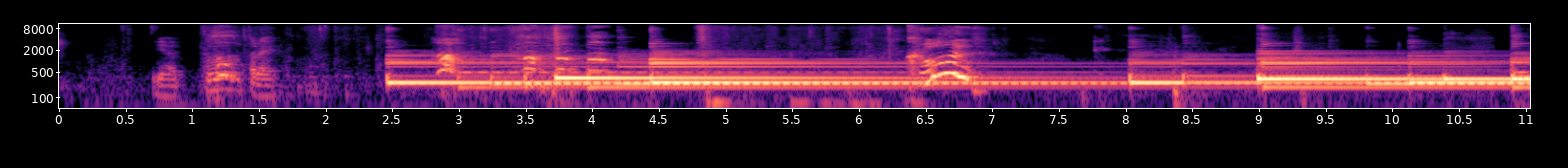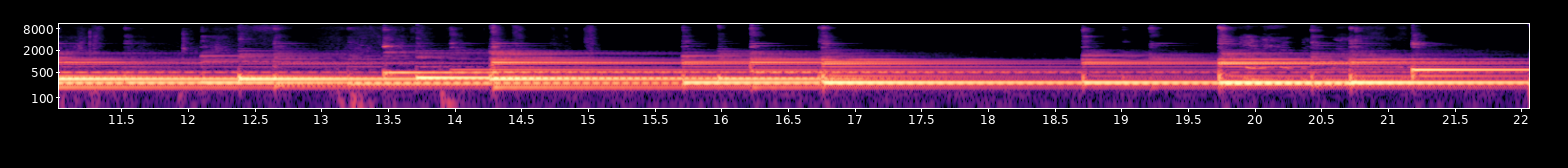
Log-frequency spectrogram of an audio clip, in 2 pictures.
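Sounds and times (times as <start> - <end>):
steel tongue drum melody: 2.4 - 22.0.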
